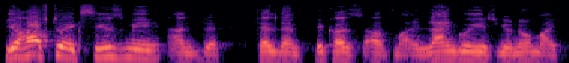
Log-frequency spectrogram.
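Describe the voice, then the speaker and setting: A man's voice: mid-range voice, measured pace, dark tone. A man from Iran with a Persian accent, Farsi his first language, telling stories as an interview guest in earnest, broken English. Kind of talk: casual interview.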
